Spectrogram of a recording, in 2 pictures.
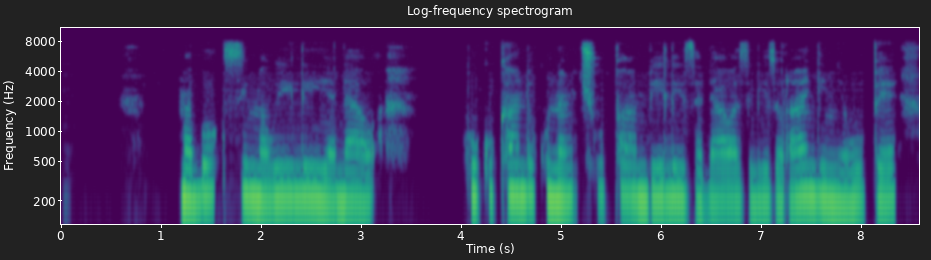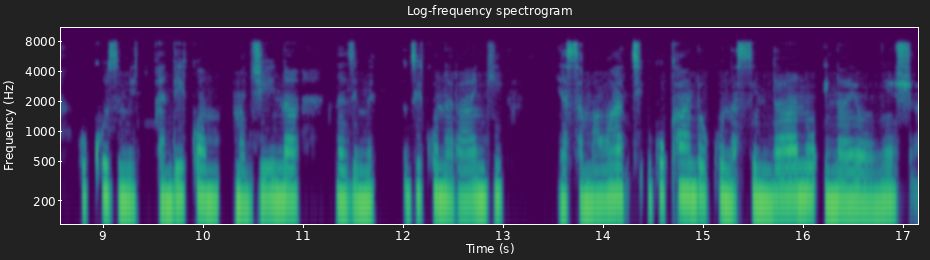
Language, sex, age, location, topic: Swahili, female, 18-24, Mombasa, health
